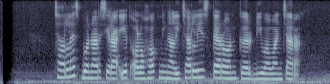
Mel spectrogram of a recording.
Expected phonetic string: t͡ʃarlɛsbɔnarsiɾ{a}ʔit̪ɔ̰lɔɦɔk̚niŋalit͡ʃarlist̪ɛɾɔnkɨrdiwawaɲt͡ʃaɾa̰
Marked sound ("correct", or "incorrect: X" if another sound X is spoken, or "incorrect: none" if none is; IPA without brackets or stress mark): correct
